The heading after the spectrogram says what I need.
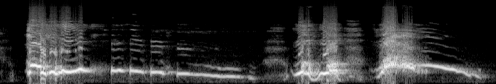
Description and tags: Tom-esque Scream 1
A loud painful scream reminiscent of those of Tom in the old "Tom and Jerry" cartoons.
cartoon, hanna-barbera, human, scream, tom-and-jerry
